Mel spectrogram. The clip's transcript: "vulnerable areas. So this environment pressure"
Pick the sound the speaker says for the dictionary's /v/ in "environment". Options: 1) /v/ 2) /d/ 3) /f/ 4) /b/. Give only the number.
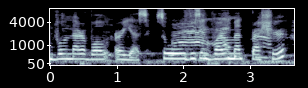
1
